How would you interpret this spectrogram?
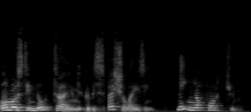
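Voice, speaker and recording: An actor playing a proud, bitter and intense ex-convict in an old radio drama, with theatrical, impassioned delivery. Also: male voice, sits high, wildly swooping pitch, a little fast, darkish tone, husky, exaggerated voice. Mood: brash, ambitious. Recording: dull, lo-fi old radio recording.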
